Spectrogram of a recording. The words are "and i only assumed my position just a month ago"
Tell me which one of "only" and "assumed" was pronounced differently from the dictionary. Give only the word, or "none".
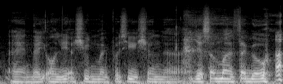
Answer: assumed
